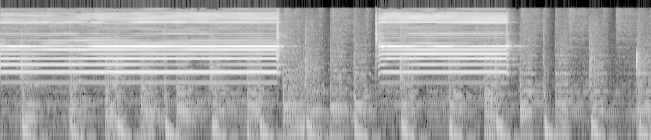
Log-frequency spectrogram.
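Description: A small battery-powered electronic buzzer sounding a steady high-pitched tone for nearly three seconds, stopping sharply, then sounding again for just over a second, over background music with a steady beat.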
